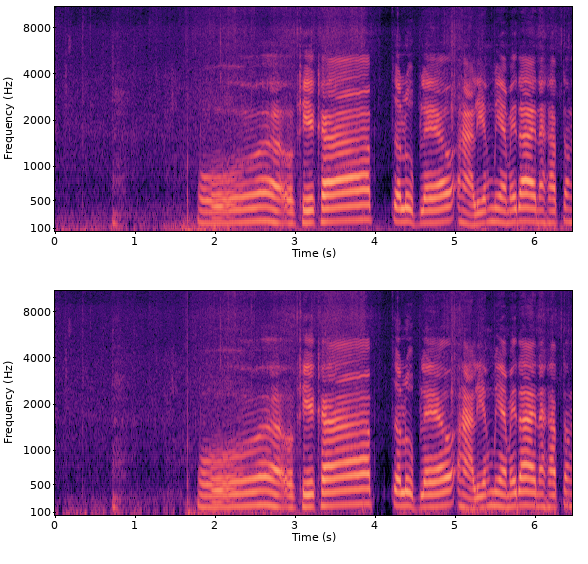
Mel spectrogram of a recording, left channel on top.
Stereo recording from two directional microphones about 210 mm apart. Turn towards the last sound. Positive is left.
turn(degrees=-20)  # may be behind; listen again after turning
